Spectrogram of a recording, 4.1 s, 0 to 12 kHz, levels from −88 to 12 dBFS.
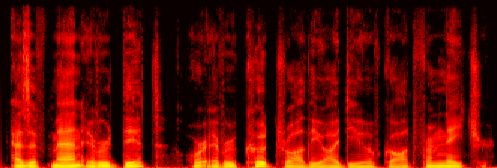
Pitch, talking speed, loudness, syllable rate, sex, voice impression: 100 Hz, 215 wpm, -20 LUFS, 5.3 syllables/s, male, very masculine, very adult-like, old, very thick, slightly relaxed, weak, slightly dark, very soft, muffled, fluent, slightly raspy, very cool, very intellectual, sincere, very calm, very mature, very friendly, very reassuring, unique, elegant, very wild, slightly sweet, very kind, very modest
